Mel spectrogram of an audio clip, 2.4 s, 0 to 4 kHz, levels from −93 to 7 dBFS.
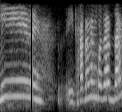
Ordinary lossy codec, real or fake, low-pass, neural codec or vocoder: none; fake; 3.6 kHz; codec, 44.1 kHz, 2.6 kbps, DAC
